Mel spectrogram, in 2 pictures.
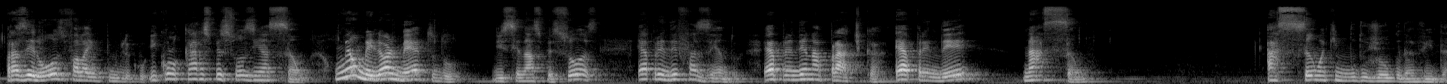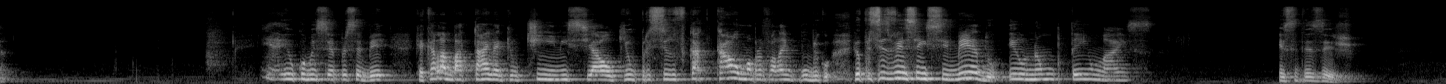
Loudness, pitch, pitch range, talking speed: -22 LUFS, 215 Hz, 155-235 Hz, 145 wpm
